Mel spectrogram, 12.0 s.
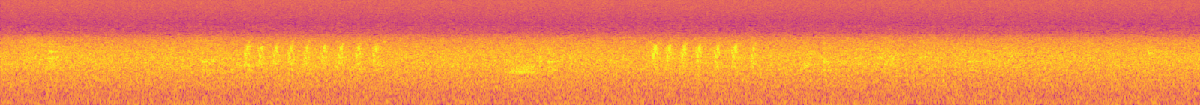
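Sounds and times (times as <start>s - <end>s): soft steady hiss: 0.0s - 12.0s
small bird chirping: 2.0s - 3.9s, 6.5s - 8.4s.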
